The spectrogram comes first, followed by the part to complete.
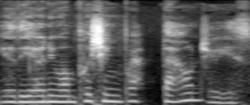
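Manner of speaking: lighthearted voice. Retelling what Sam said: Sam voice impression. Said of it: "try and do the Sam voice".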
